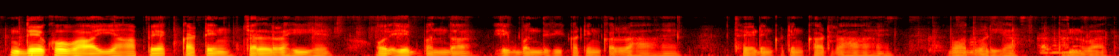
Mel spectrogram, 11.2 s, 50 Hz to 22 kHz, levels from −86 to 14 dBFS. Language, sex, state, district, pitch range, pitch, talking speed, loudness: Hindi, male, Uttar Pradesh, Hamirpur, 90-95 Hz, 95 Hz, 140 wpm, -23 LUFS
